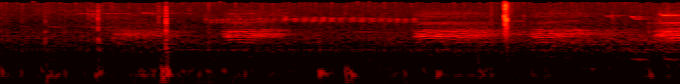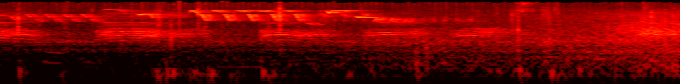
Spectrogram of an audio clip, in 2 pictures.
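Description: Birds calling: a run of short repeated calls, often in pairs, with thinner high calls above them in the middle of the stretch.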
